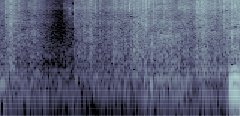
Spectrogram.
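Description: Plastic packaging of yarn packs crinkling faintly as it is handled, starting about half a second in.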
